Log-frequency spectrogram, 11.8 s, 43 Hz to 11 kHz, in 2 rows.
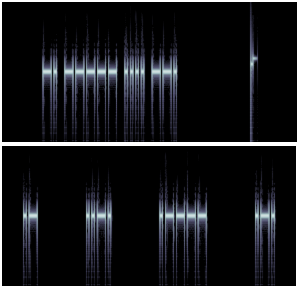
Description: Morse code, heard as a keyed tone, about 23 wpm, spaced as for 11 wpm, 700 Hz. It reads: N0HG AF1R
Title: USA Call Signs - 4 Characters - 6x Character Spacing - 22wpm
